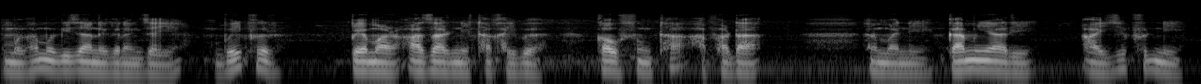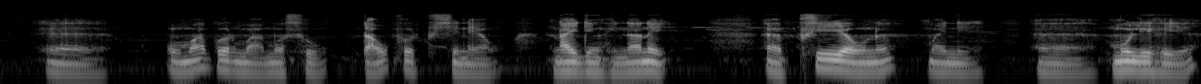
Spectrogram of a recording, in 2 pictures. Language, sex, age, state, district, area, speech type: Bodo, male, 45-60, Assam, Udalguri, rural, spontaneous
